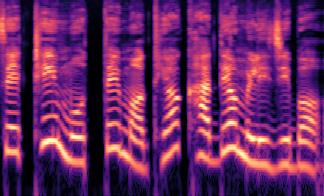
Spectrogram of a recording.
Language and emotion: Odia, neutral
